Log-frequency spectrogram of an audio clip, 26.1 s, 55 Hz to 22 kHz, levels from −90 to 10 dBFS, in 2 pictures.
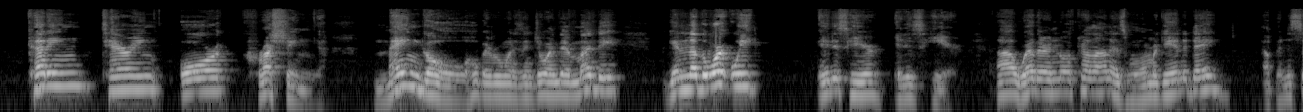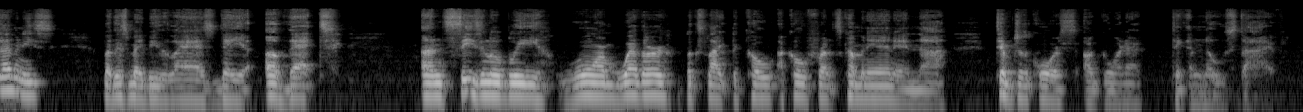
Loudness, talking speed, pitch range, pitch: -27 LUFS, 150 wpm, 120-170 Hz, 135 Hz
